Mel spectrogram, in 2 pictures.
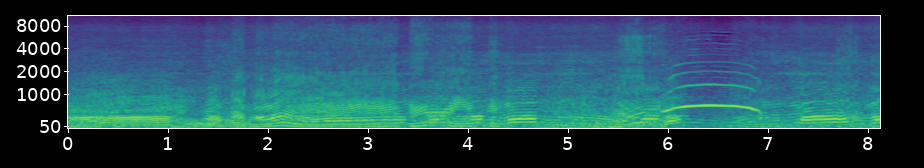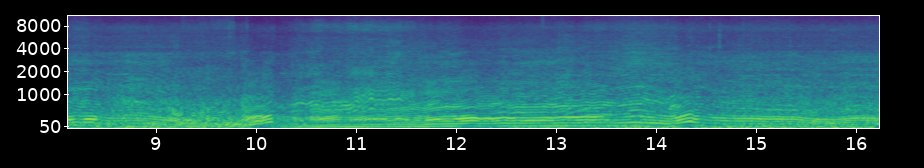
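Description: A KTM 250 SXF four-stroke dirt bike engine revs and bogs steadily while being ridden on a motocross track, loud and close throughout, with surging throttle and brief dips, and a rider's voice faintly mixed in.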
